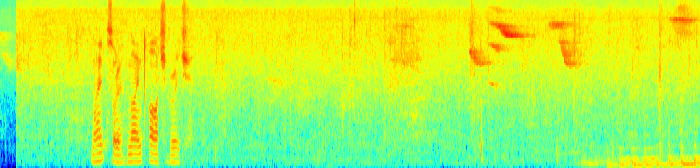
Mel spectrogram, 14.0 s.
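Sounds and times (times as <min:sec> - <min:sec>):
steady soft hiss: 0:00.1 - 0:09.8
birds whistling: 0:09.4 - 0:11.6, 0:13.3 - 0:14.0.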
